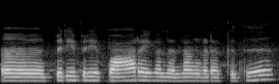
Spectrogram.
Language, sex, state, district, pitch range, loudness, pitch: Tamil, female, Tamil Nadu, Kanyakumari, 170-185 Hz, -18 LUFS, 175 Hz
